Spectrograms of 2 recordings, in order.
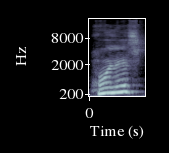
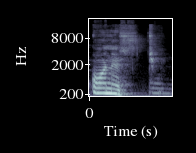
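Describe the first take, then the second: First: The word begins with an h sound. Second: The word begins with a vowel sound. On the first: The speaker calls it wrong. "हॉनेस्ट नहीं बोलेंगे" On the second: The speaker calls it right. "तो इसमें हा silent है"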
